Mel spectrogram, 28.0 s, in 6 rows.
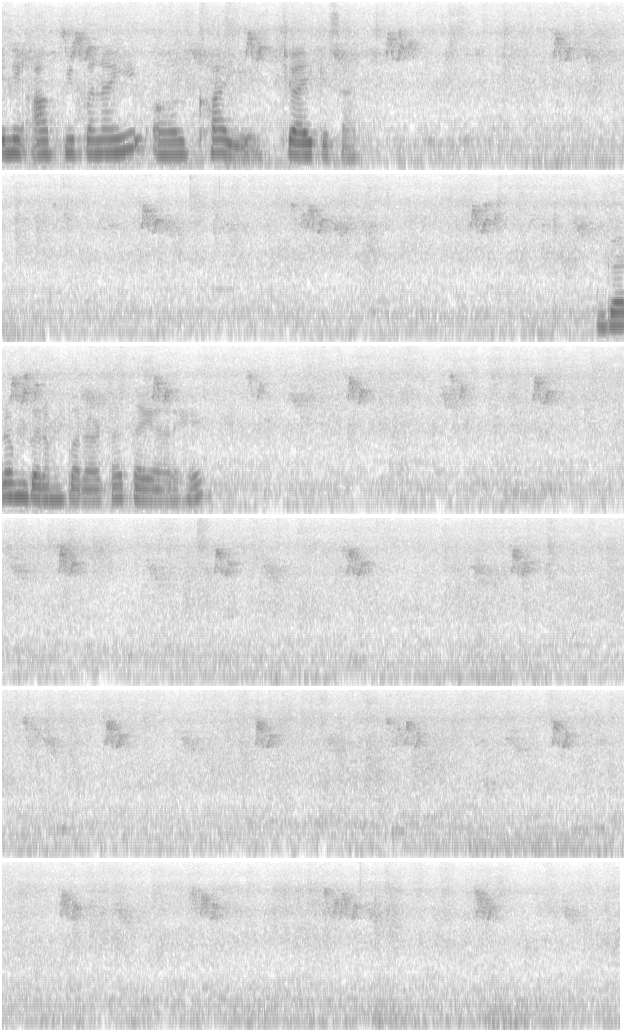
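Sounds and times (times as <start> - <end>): outdoor background hiss: 0.0 - 27.9.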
